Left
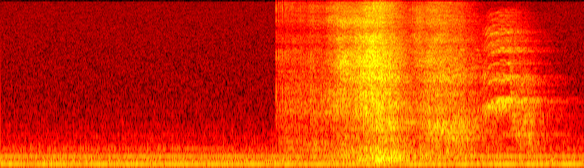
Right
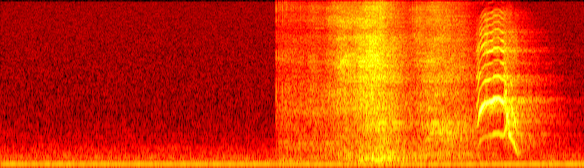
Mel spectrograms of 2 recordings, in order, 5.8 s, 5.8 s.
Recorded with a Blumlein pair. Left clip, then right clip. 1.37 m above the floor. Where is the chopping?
5° right, 8 m.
